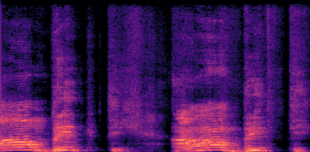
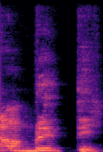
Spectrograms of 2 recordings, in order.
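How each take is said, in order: First: আবৃত্তি as aa-brit-ti with a long open aa; corrected pronunciation. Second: আবৃত্তি run together as ab-britti; common mispronunciation. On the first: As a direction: hold the আ of আবৃত্তি, then brit-ti. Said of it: "না, এটা হবে কি?". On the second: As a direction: close the first syllable of আবৃত্তি on b, saying ab-britti. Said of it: "আমরা প্রায়ই ভুল করি". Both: Shown as a demonstration.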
